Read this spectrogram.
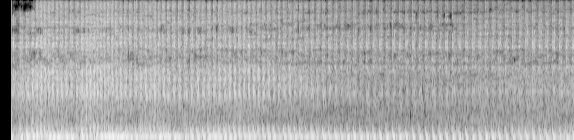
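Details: Motorcycle engine idling with a rough, uneven beat and light tapping over the exhaust thump; abnormal noise suspected from pushrods, not confirmed.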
